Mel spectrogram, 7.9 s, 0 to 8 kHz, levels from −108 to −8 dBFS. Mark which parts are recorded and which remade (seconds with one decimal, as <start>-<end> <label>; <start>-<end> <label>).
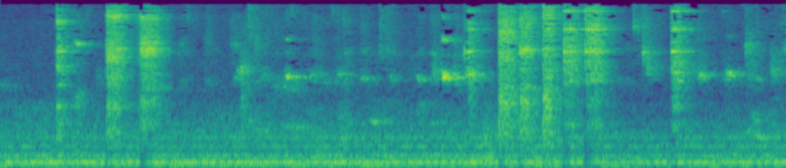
0.0-1.1 recorded; 1.1-1.7 remade; 1.7-7.9 recorded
